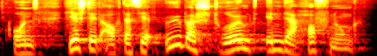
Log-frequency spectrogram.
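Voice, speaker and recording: With vocal fry and very wide pitch swings, a man talks at a fairly slow pace over a quiet background. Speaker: pastor. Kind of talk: sermon.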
